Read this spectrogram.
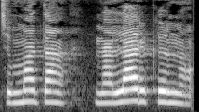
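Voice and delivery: usual speaking voice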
